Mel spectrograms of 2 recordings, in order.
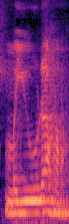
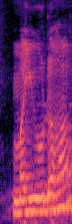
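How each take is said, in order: First: "मयूरः" with a long final aa, then an echoed ha; plural ending. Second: "मयूरः" with a short final a and light h; singular ending. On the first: Teacher drilling the plural of peacock, "मयूरः" with long final aa. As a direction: say "मयूरः" as mayuraa-ha, last vowel held. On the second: Teacher drilling the singular of peacock, "मयूरः" with short final a. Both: Shown as a demonstration. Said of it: "उसी तरह से सभी शब्दों".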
